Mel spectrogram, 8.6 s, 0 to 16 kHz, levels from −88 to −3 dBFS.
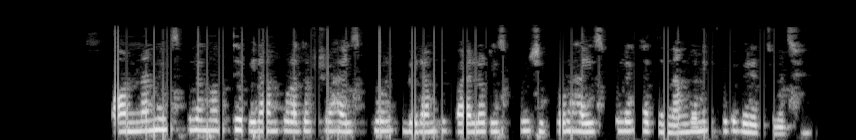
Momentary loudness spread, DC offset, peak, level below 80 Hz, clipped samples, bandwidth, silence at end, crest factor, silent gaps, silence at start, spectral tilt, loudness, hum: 6 LU; under 0.1%; -2 dBFS; -48 dBFS; under 0.1%; 7.6 kHz; 0.45 s; 16 dB; 5.15-5.21 s, 6.11-6.16 s; 1.1 s; -7 dB/octave; -18 LUFS; none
